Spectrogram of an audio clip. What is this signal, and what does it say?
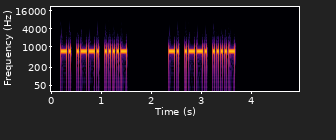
Morse code, heard as a keyed tone, about 30 wpm, 700 Hz. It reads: NP4 NP4
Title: USA Call Sign Prefixes - Repeated 2x - 30wpm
